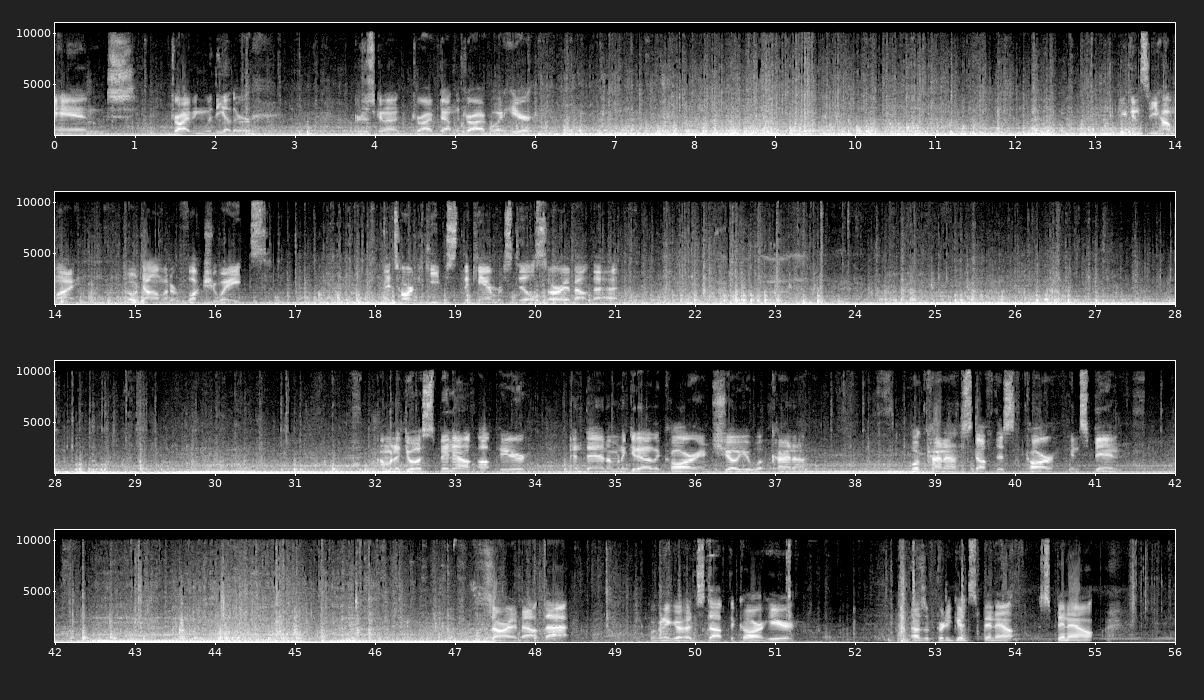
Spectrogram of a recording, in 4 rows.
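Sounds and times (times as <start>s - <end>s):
car engine running: 0.0s - 56.0s
rattles and clicks in car: 0.0s - 56.0s
tyres scrabbling on dirt: 0.0s - 56.0s.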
